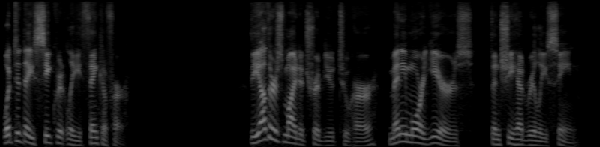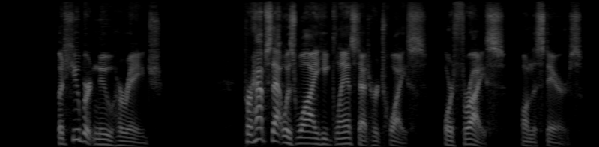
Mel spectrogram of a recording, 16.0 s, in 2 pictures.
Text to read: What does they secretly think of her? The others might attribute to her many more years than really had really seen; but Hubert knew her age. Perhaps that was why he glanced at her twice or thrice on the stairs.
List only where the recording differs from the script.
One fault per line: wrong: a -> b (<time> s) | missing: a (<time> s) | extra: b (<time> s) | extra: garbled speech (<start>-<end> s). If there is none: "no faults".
wrong: does -> did (0.2 s)
wrong: really -> she (6.7 s)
